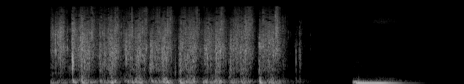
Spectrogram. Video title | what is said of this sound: ASMR Intro for April 28th | I'm gonna shake it up so you can hear the fizz go tss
